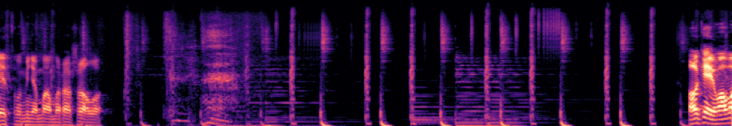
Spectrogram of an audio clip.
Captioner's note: sigh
